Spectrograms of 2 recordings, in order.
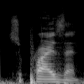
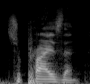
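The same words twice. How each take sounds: The two takes are said the same way.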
